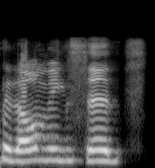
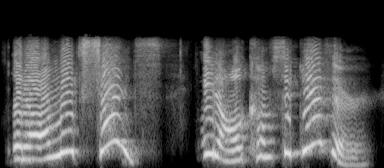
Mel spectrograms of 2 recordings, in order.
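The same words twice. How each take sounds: First: Said in the usual way. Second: High, exclaimed eureka; excited revelation. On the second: Pretend. Streamer to viewers as it all makes sense, hammed-up excited revelation. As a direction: play it as if everything suddenly clicks. Playful revelation after repeating word.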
